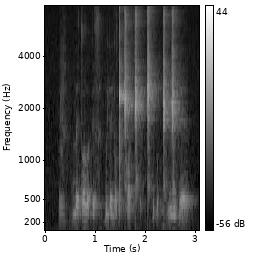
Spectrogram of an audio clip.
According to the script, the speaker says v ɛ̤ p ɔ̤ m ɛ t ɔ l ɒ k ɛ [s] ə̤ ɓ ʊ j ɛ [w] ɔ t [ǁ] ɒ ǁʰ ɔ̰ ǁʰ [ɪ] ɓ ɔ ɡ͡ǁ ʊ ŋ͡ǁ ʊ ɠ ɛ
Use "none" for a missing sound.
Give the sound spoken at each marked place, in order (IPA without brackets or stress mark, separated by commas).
s, j, ǁ, ɪ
